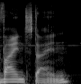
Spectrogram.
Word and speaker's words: Weinstein: I mean, it is pronounced, in Germany, it would be pronounced Weinstein. Because Well, I'm it's, not in Germany.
